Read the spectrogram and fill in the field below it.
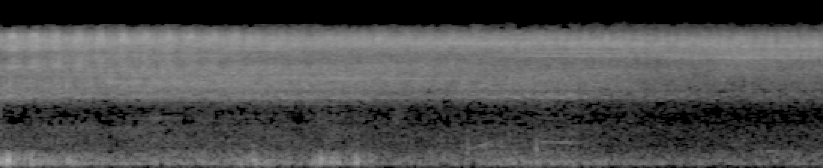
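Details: A bear cicada, in season as the species grows more numerous and singing from trees and grass, gives a loud, harsh, hissing buzz that pulses quickly at first, then settles into a steady drone.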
